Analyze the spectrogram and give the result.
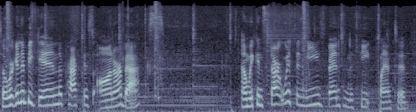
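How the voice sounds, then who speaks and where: Calm woman guiding a grounding breath exercise. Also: on the high side, normal speed, soft background music. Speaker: yoga instructor. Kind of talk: guided slow-flow yoga class. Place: outdoor waterside wooden deck.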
